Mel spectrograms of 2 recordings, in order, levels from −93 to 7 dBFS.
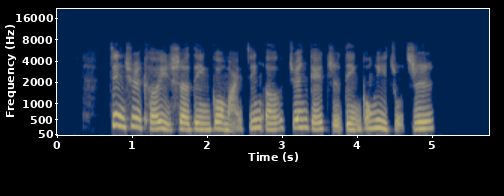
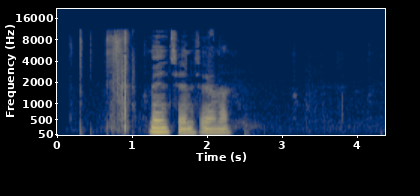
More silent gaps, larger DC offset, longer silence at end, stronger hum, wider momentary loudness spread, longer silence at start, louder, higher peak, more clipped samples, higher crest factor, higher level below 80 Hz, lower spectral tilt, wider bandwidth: neither; neither; second, 0.75 s vs 2.05 s; neither; second, 4 LU vs 14 LU; first, 0.7 s vs 0.3 s; first, -22 LUFS vs -27 LUFS; about the same, -6 dBFS vs -6 dBFS; neither; second, 16 dB vs 24 dB; about the same, -66 dBFS vs -62 dBFS; second, -5 dB/octave vs -6.5 dB/octave; second, 7 kHz vs 11.5 kHz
